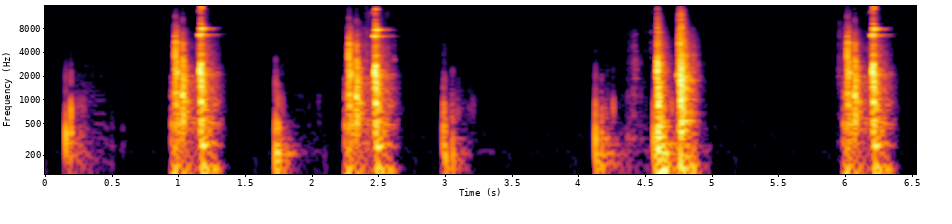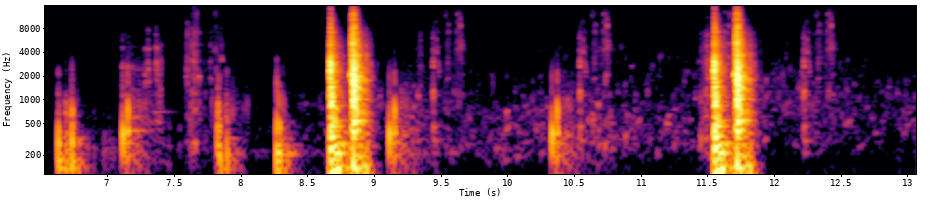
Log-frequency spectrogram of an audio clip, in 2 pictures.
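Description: Wooden doors open and shut with hollow knocks.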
